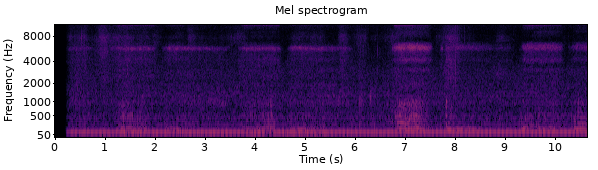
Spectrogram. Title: mama caught me snoring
